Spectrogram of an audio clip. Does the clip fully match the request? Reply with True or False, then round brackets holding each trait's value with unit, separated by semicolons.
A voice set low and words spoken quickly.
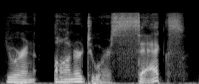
True (110 Hz; 210 wpm)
